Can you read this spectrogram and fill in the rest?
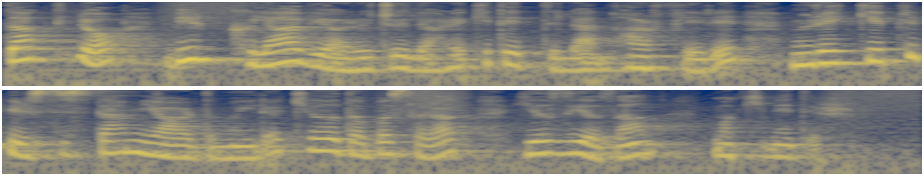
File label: turkce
